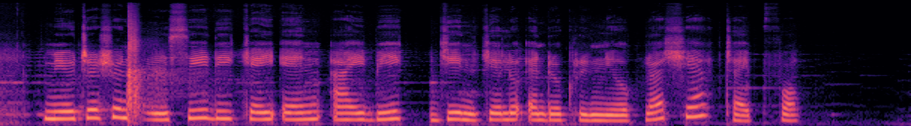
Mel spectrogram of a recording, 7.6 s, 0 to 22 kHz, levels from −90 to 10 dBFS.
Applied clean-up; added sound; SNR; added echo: neural mask model RNNoise.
